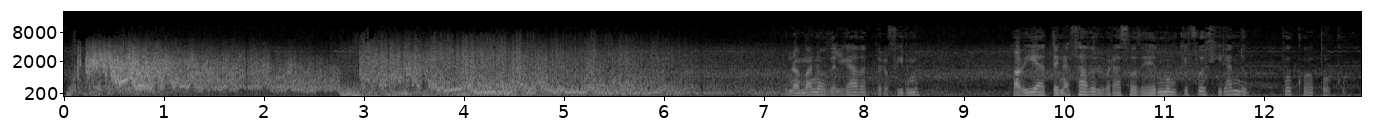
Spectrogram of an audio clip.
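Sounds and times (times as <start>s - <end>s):
loud continuous rolling thunder: 0.0s - 9.0s
wind-like noise: 0.0s - 12.9s
speech: 7.3s - 8.8s, 9.5s - 12.9s.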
